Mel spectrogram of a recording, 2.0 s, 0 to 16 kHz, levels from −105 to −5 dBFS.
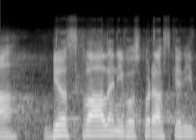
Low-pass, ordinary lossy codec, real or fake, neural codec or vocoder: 7.2 kHz; Opus, 32 kbps; real; none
